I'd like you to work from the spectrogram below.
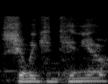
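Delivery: eerie, hushed, creepy half-whisper. Narrator voices a skeleton lord who leans in to the player: creepy half-whisper. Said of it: "he whispers to you creepily".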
